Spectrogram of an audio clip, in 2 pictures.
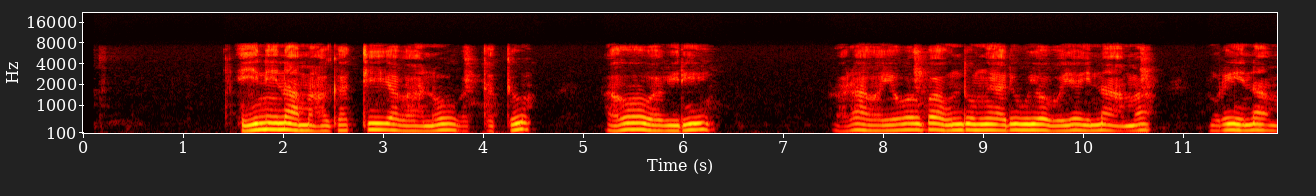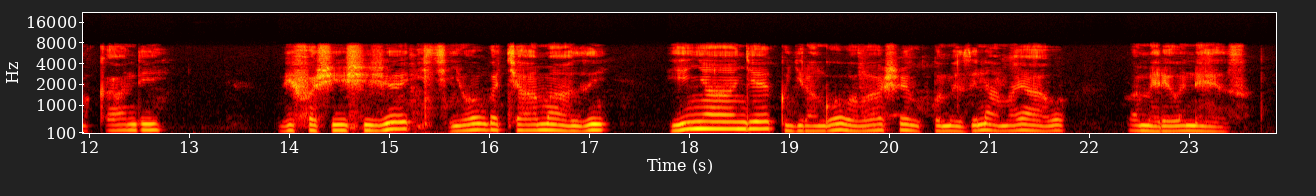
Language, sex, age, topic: Kinyarwanda, female, 25-35, government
